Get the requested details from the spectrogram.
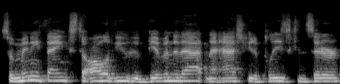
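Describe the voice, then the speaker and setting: Somewhat breathy and fairly high-pitched, a man speaks at a very fast pace in a monotone, flat intonation. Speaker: healthcare executive. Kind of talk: presentation with slides.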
